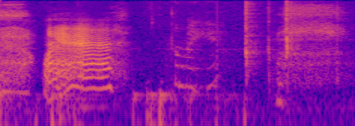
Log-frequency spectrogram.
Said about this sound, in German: Ich dachte, ich kann euch jetzt ein paar. Miaus ganz nah ans Mikro geben.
